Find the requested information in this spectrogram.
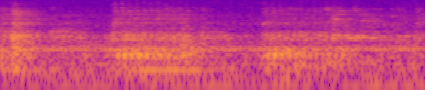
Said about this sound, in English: You know what cats do when they're happy? They purr. You know how they purr? They go.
